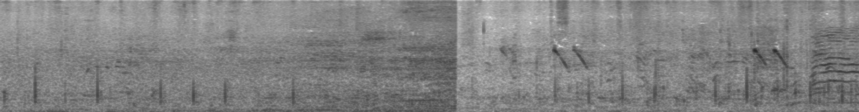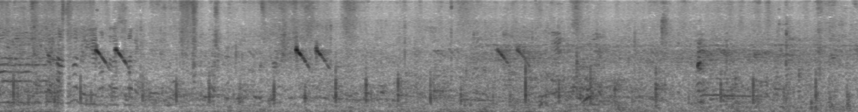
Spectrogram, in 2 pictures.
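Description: Footsteps of many people shuffle across pavement.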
